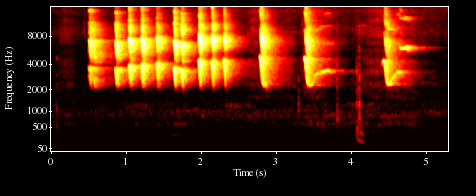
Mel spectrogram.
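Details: Squirrel; chirping call; young calling its mother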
